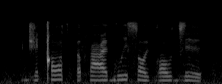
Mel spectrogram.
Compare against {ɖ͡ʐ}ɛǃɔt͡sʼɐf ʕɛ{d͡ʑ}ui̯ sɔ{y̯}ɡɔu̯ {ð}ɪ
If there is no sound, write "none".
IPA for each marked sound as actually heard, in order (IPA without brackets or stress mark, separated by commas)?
d͡ʒ, ɡ, y̯, d͡z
